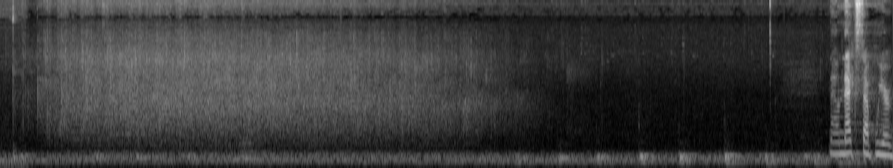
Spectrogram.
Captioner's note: applause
